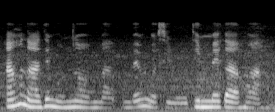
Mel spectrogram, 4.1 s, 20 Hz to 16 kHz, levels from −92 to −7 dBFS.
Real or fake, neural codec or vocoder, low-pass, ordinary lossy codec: real; none; 7.2 kHz; none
